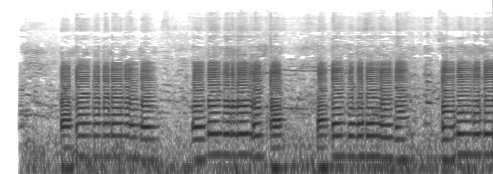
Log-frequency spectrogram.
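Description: Baritone saxophone playing quick runs of notes in about four short phrases with brief breaths between them, starting about a quarter second in.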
